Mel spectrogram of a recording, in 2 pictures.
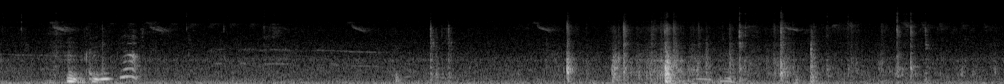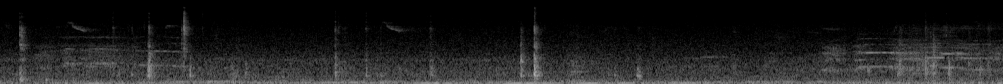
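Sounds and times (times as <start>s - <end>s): rooster crowing faintly: 2.0s - 4.2s, 10.3s - 12.2s, 16.8s - 20.0s.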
